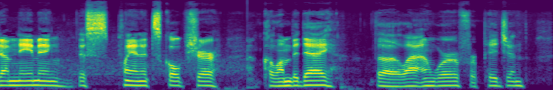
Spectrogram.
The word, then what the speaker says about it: Columbidae: I think in America, in American English, we'll be pronouncing it Columbidae. That's how you say that on this side of the pond. Columbidae, planet Columbidae.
